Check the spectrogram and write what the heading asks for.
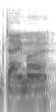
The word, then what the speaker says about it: Damo: Is it Damo or Damo? How does he pronounce it? I've always said Damo. Well, I don't know. I switched to Damo. You were saying Damo originally? Damo. Yeah, well, Damo is quite an Australian way of saying it.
